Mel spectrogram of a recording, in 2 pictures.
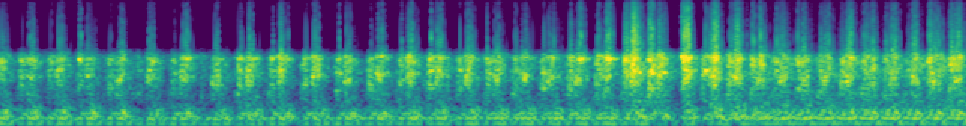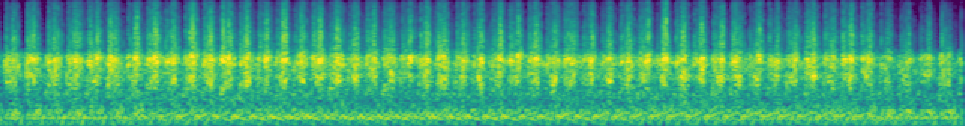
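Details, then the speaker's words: Jeep Wagoneer cold start, cold idle: steady pulsing rumble with a thin squeak on top; some belt suspected dragging, which belt is unknown. "Alright, well I got some kind of belt dragging on it. I can hear it squeaking, so we're done."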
